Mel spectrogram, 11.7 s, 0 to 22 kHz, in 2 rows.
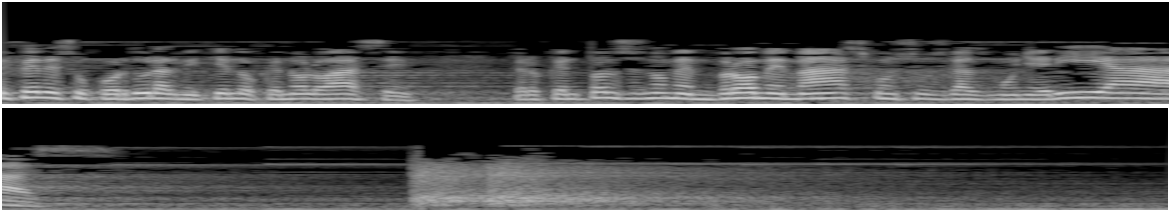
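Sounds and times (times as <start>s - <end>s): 
speech: 0.0s - 6.4s
gunshots: 7.9s - 10.3s.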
